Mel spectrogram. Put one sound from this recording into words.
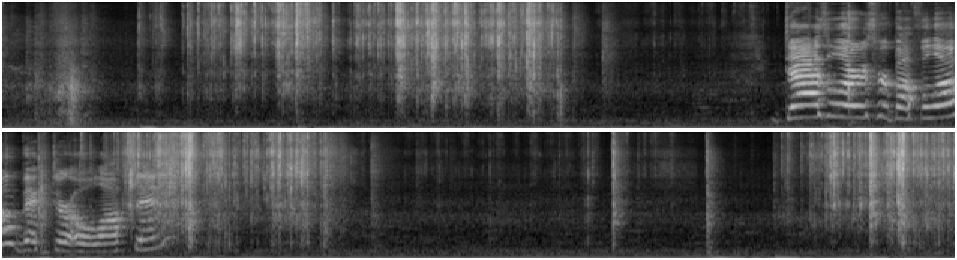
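Plastic card packs rustle and crinkle as they are handled.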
